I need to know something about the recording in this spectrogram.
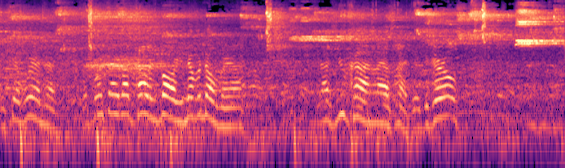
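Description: Men and teenage boys shout and cheer in a large echoing hall.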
